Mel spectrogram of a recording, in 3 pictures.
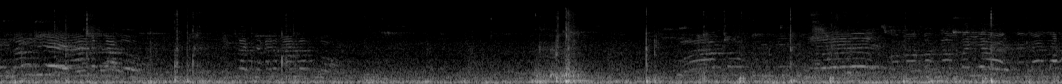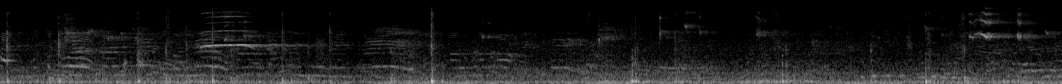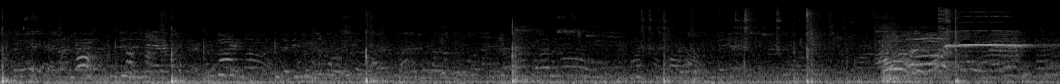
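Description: Volleyball in play: the ball is struck by hands and bounces on a hard court, giving a series of sharp smacks that come more often in the second half. Players call out and shout between the hits.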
